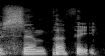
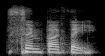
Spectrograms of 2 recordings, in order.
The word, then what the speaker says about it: sympathy: m m perfect so sympathy sympathy yes and we have a th in there so sympathy if you don't say the th this could be confused with Symphony which is an orchestra so sympathy sympathy excellent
